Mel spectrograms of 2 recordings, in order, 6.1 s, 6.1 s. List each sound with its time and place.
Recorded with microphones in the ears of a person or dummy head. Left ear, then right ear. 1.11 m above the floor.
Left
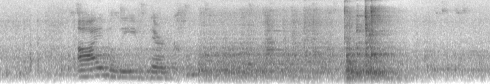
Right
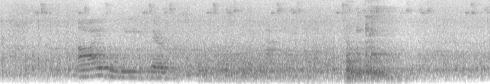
1.0 s a woman speaking: 50° left (ahead or behind), 4.5 m
2.5 s a sliding door: 70° left (ahead or behind), 1.1 m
